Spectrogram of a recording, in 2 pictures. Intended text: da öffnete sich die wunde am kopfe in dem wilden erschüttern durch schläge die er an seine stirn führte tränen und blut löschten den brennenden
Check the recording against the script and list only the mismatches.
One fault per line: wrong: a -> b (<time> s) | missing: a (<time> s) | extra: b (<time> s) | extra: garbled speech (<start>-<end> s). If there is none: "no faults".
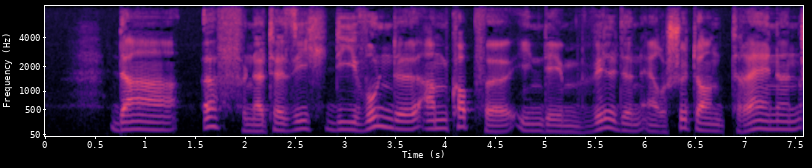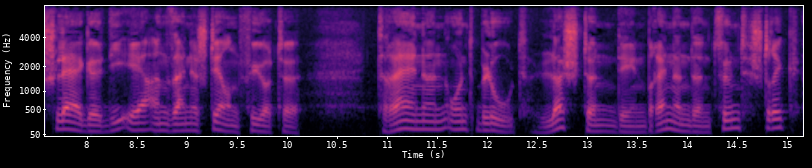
wrong: durch -> tränen (6.9 s)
